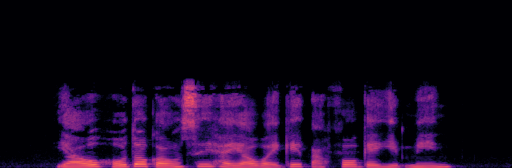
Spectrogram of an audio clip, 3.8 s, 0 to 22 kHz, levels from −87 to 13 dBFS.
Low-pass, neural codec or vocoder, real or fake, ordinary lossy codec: 10.8 kHz; none; real; Opus, 32 kbps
